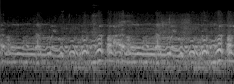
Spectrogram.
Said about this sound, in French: Tous les loups grognaient contre le crocodile.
